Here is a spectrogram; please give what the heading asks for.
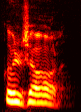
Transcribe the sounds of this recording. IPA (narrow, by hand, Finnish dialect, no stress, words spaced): kyl se ol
